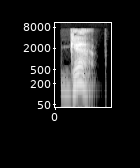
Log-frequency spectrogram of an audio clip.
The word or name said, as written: gap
